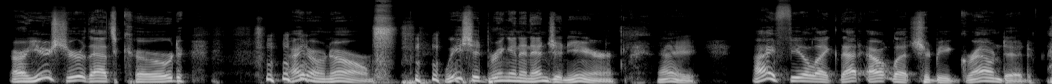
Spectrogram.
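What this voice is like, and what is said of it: Ted Koppel impression. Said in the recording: “doing an impression of somebody like out of their element, like, yeah, Ted Koppel in a home inspection”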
